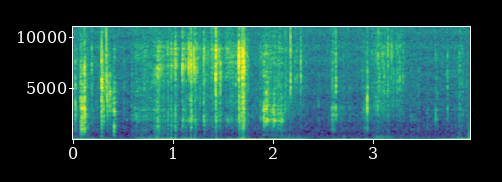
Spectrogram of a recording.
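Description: A solid blue striped bar of dry soap is carved with a flat cutter blade. Rapid, crunchy scrapes and crisp crumbling repeat in quick, uneven succession over a low, dull rumble, each cut ending almost instantly.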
